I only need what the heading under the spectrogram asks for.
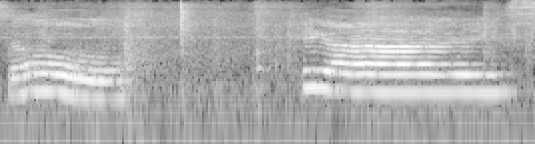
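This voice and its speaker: A young California vlogger speaks very slowly in a high, steady voice as she rambles through a relaxed Q&A at home. The recording sounds echoey, with faint background noise.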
